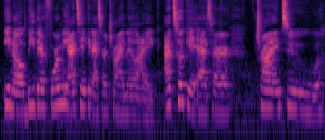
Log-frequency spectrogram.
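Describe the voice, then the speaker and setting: A woman co-hosting a casual vlog chat, telling her own story in an animated way and laughing often. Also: mid-range voice, measured pace, roomy sound, recorded from a distance, a little hiss or hum. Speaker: co-host of a couple's vlog.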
